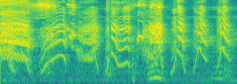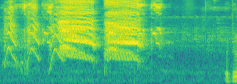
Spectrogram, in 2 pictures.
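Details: Indian Ringneck parrot trained at home to speak "mummy", "mitthu" and "roti roti"; rapid run of looping squeaky syllables, about two a second, with several harsh screams before a quiet end.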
